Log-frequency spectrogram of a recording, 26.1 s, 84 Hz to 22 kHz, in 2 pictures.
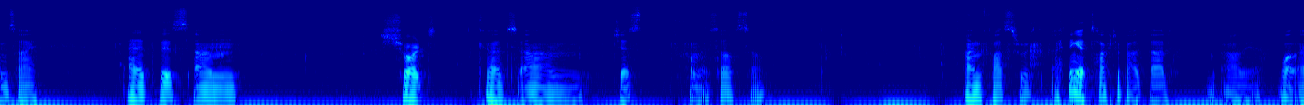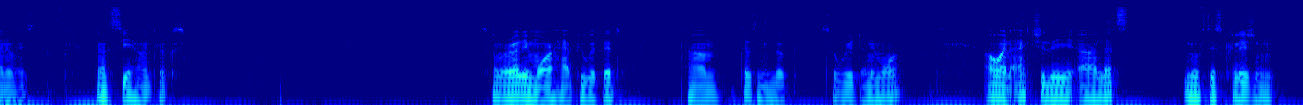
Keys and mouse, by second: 0.0 a, 0.2 ctrl+r, 2.2 a, 5.3-6.7 middle drag, 5.8 d, 7.3 ctrl+r, 8.3 ctrl+r, 9.3 ctrl+r, 9.8 middle click, 10.3 a, 11.2 Tab, 12.2 shift+Left, 13.5 alt+a, 22.8 alt+a, 23.0-25.6 middle drag, 25.6 click.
